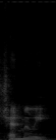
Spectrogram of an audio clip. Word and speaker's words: Chen Mui: speak the language but i think it's pronounced chen mui yeah it is chen muy and shia yeah it's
